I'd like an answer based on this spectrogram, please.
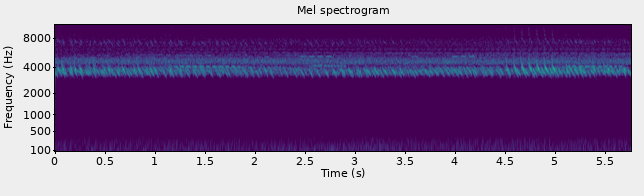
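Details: Autumn chorus of bell crickets in Sanuki, Chiba Prefecture, Japan: continuous high-pitched shimmering trills from many insects, pulsing slightly and swelling toward the end, over a soft low background hum.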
